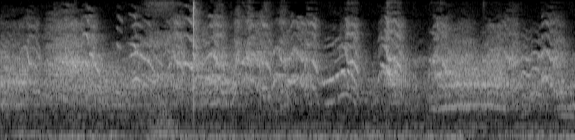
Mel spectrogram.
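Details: Mixed parakeets crowd a walk-in parrot-zoo aviary where people feed and handle them; a thick wall of screechy squawks and twittering fills the air without break.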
